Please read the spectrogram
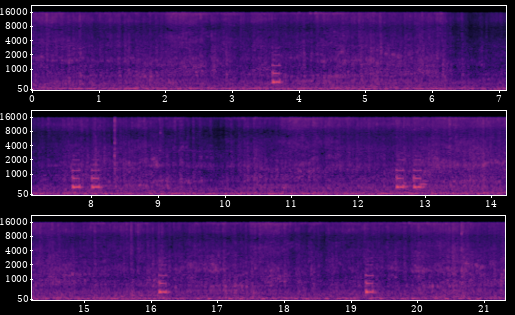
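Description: HO-scale slot cars running on a multi-lane track, a steady whir of their small motors. Short low hoot-like tones sound every three to five seconds, some single and some in close pairs.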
